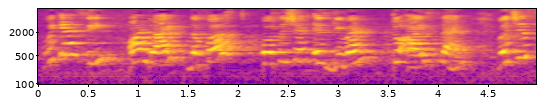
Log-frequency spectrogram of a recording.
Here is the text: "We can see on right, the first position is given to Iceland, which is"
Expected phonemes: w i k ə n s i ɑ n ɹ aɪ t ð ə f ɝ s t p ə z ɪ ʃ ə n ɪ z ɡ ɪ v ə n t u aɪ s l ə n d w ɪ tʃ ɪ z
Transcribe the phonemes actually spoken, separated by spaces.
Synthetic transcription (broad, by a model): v i k ə n s i ɑ n l aɪ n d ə f ɝ s t p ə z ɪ ʃ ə n ɪ z ɡ ɪ v ə n t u aɪ s l ə n d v ɪ tʃ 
